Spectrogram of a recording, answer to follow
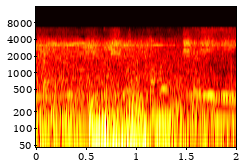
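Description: Busy city road traffic noise of cars, buses and trucks, with background music over it.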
